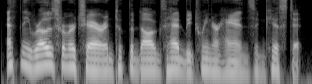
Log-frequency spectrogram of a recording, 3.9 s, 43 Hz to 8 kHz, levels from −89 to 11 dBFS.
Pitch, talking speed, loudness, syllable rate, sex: 100 Hz, 245 wpm, -19 LUFS, 5.2 syllables/s, male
